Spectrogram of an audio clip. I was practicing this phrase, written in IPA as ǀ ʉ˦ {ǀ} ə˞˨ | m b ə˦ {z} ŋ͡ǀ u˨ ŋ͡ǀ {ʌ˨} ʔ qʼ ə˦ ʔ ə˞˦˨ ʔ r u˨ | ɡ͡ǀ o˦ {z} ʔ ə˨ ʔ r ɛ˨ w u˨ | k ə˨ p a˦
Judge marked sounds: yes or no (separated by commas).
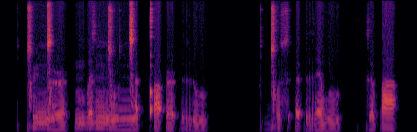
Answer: no, yes, no, no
